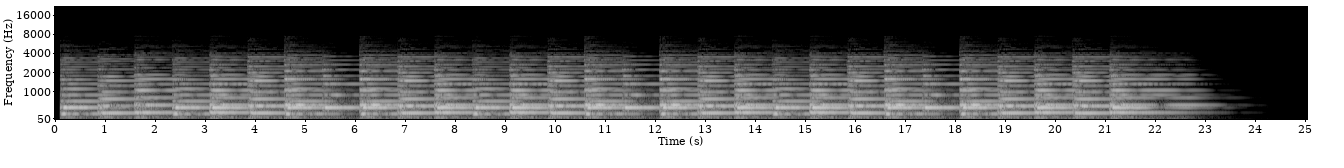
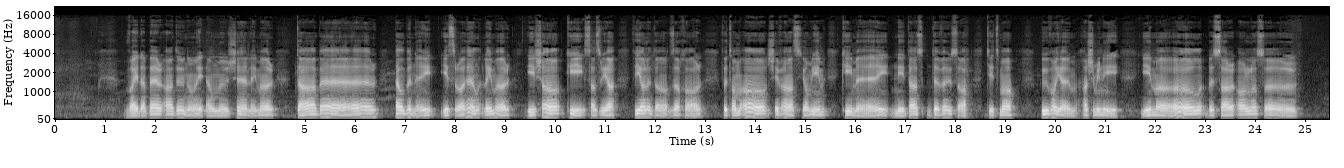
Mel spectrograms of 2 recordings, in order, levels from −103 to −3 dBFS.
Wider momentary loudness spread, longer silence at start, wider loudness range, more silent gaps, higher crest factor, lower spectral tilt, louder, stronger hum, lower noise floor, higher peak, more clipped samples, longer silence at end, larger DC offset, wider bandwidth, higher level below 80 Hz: about the same, 7 LU vs 8 LU; second, 0.1 s vs 1.4 s; about the same, 2 LU vs 2 LU; neither; about the same, 16 dB vs 18 dB; first, -8.5 dB/octave vs -6.5 dB/octave; second, -32 LUFS vs -22 LUFS; neither; first, under -90 dBFS vs -62 dBFS; second, -16 dBFS vs -4 dBFS; neither; first, 1.9 s vs 0.6 s; neither; second, 4.6 kHz vs 13.5 kHz; first, -62 dBFS vs -70 dBFS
